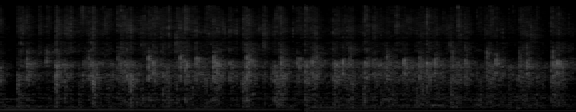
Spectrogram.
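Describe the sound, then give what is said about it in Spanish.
A church audience applauds steadily for several seconds at the end of a sermon, giving an applause to the Lord, a dense, even wash of many hands clapping at once, with a low electrical hum running underneath and no voices. “Si Dios te habló en este mensaje, dar un aplauso al Señor.”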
